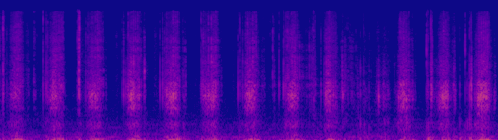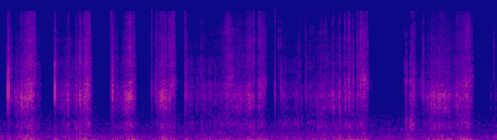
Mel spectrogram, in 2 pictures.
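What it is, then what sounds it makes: Plastic hard-shell vanity case. Long acrylic nails scratch and tap the quilted top and sides of a small, closed, hollow mint-green hard plastic (ABS) vanity suitcase. A steady run of quick scraping strokes with bright, rasping edges mixes with soft, hollow low-end knocks from the shell. The sound stays fairly constant throughout, without a clear pause.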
